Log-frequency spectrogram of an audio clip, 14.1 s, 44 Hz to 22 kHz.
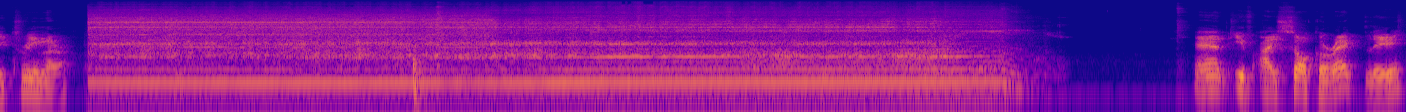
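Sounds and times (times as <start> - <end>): coffee machine motor whine: 0.9 - 10.7.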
